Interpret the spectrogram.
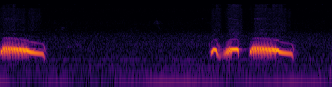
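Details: Spotted dove cooing in the 'thổ' voice style, used to lure wild doves: one long, mellow, slightly falling coo, a pause, then a quick double note and another long falling coo.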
